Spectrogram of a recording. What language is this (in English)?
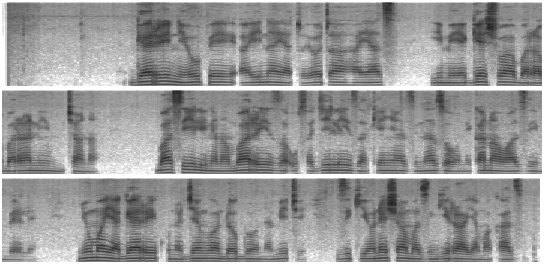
Swahili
